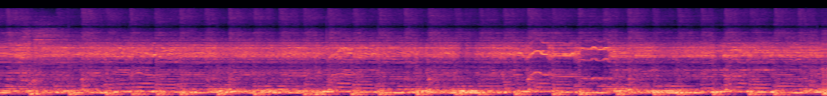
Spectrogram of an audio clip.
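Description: Live rock band playing an instrumental passage: electric guitar, bass guitar and drums, loud and steady throughout. A few high sliding notes come in about eight to nine seconds in.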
